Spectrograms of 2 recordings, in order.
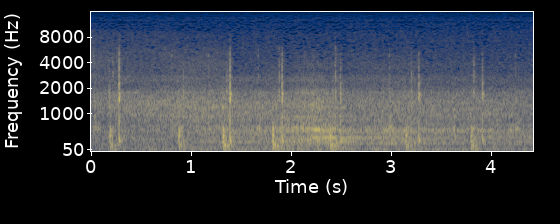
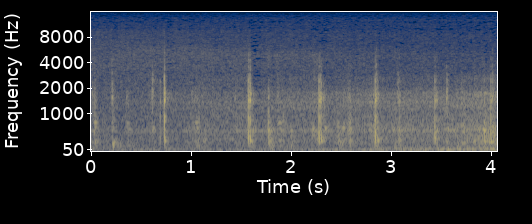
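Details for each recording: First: Motorcycle carburetors after adjusting throttle cable adjuster barrels: each throttle snap closes with one crisp clack instead of a double clack, over passing traffic; slides now close in sync. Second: Motorcycle twin carburettors during synchronization, throttle cables set to different lengths: each throttle snap gives a split double clack as one slide bottoms before the other; adjusting the cable barrels brings them to a single clack.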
